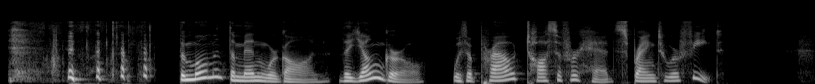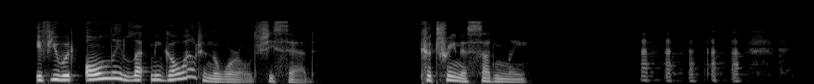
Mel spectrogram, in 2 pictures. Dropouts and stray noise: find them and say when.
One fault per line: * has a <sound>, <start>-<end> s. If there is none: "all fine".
* has a laugh, 0.1-1.6 s
* has a laugh, 14.5-16.1 s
